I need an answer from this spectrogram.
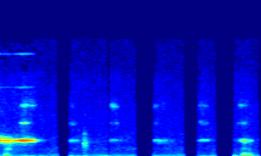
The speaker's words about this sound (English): Let me get my crickets. Hold on.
